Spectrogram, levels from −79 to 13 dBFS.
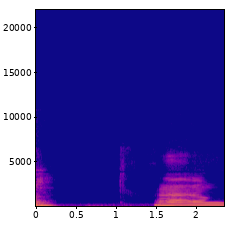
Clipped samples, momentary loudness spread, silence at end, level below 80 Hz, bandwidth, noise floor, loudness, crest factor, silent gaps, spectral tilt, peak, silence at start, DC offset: under 0.1%; 9 LU; 0 s; -72 dBFS; 6.4 kHz; -55 dBFS; -25 LUFS; 14 dB; none; -8.5 dB/octave; -12 dBFS; 0 s; under 0.1%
